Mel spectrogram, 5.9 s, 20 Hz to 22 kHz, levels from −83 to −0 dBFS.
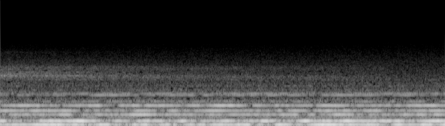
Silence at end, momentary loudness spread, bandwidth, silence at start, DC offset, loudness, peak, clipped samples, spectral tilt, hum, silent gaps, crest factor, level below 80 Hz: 0 s; 5 LU; 3 kHz; 0 s; 2%; -19 LUFS; -6 dBFS; under 0.1%; -12.5 dB/octave; none; none; 12 dB; -22 dBFS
